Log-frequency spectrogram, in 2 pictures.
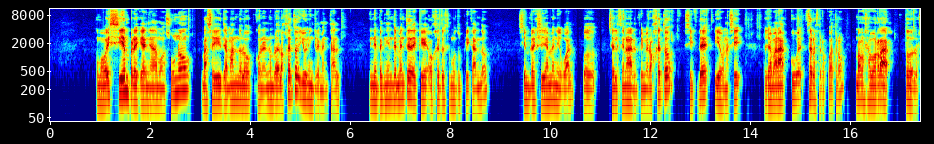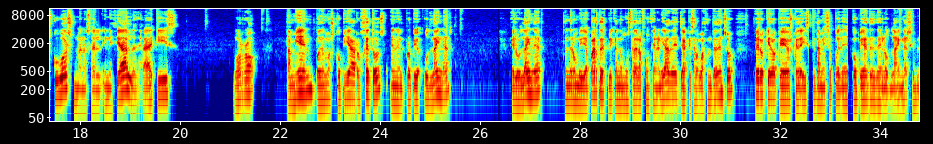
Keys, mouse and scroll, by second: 10.5 click, 12.5 shift+d, 16.8 click, 17.5 shift+click, 18.3 shift+click, 19.1 x, 21.8 click, 34.5 click.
